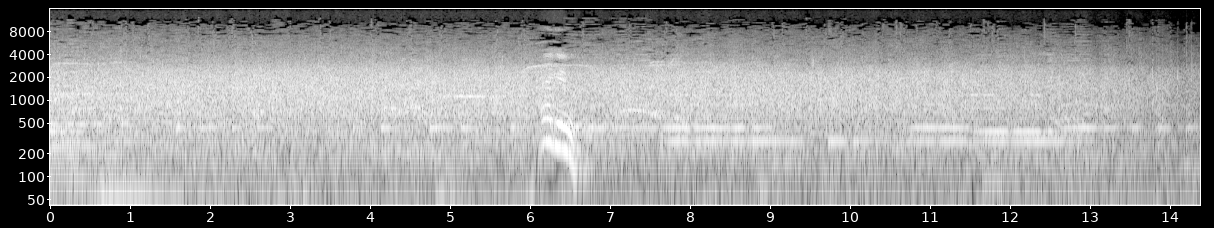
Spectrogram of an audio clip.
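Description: Concert audience applauding at the end of a bluegrass number, with one falling shout from the crowd about six seconds in. The applause dies away near the end.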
